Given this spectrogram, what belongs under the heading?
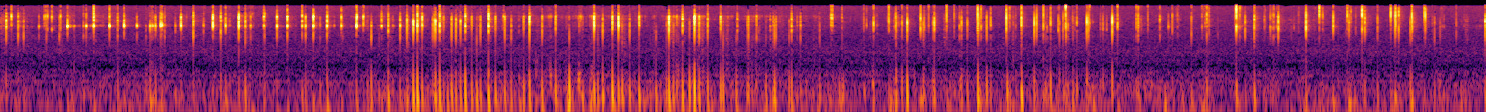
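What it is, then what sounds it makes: Plastic glitter bottle. A small clear plastic bottle filled with purple glitter liquid is tapped with long nails and turned in the hands. Dense, rapid, bright clicks and taps continue throughout over a slight rattle. The sound stays quiet, with each tap dying away instantly.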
